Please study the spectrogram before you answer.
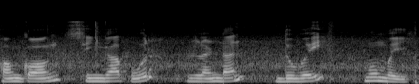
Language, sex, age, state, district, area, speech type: Marathi, male, 18-30, Maharashtra, Yavatmal, rural, spontaneous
